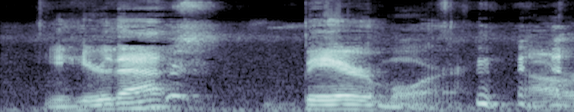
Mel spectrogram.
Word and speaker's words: Baremore: here um because some people seem to continuously mispronounce it how do you say your name Suzanne beore beore you hear that beore all right okay let's get to the questions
